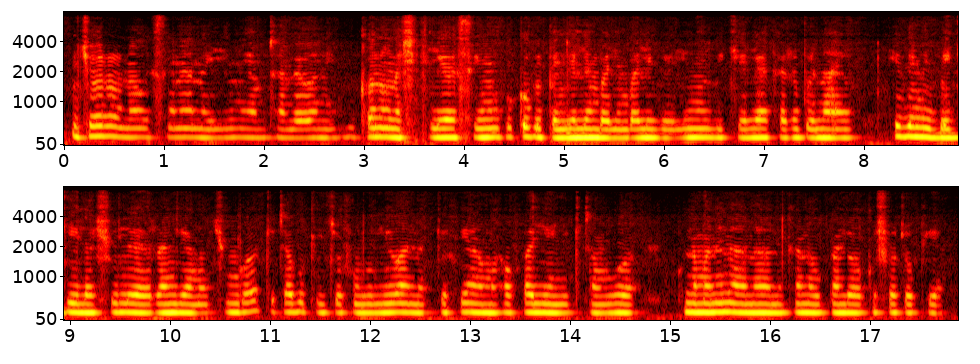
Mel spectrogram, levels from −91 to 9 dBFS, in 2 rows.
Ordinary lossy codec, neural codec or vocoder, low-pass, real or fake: AAC, 48 kbps; codec, 16 kHz, 16 kbps, FreqCodec, smaller model; 7.2 kHz; fake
